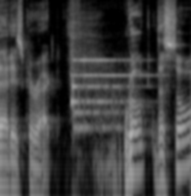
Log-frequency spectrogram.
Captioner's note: triumphant chime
